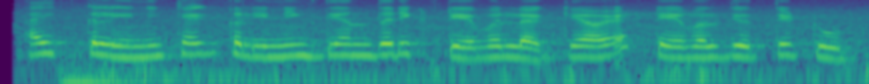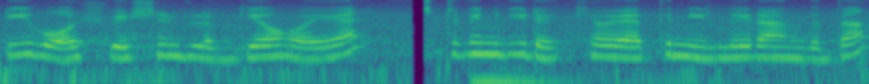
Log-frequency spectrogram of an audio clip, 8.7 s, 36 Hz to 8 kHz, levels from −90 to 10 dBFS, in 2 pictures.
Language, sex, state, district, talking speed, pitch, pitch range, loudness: Punjabi, female, Punjab, Pathankot, 205 wpm, 215 Hz, 200-235 Hz, -17 LUFS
